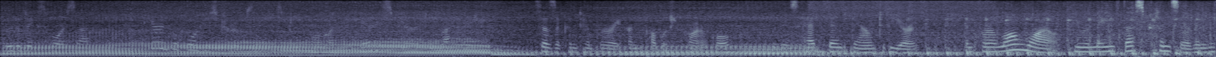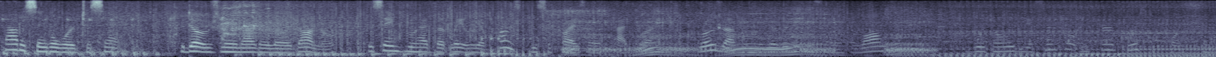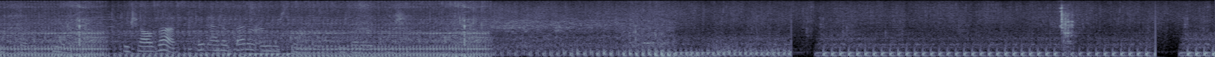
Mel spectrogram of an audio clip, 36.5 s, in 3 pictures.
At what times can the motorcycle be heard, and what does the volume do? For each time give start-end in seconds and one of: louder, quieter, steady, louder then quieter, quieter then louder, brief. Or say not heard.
0.0-36.4 quieter.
